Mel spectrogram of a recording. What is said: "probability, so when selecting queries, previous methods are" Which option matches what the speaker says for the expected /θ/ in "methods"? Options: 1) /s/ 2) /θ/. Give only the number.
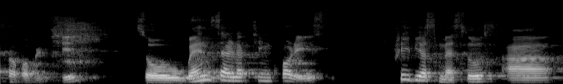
1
